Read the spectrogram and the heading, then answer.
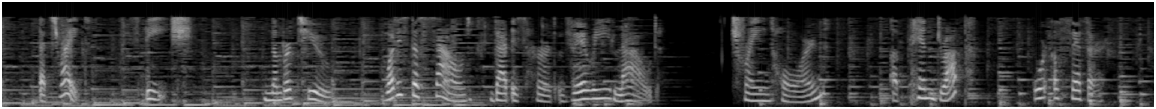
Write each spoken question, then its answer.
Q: what is the sound that is heard very loud?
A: That's right. The answer is train horn.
